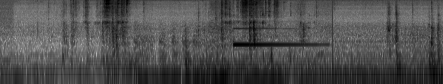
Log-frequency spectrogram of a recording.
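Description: Keys jangling in a cargo van's ignition, with a single steady beep about a second long near the middle. A low engine hum comes in about a second in and runs on underneath.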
